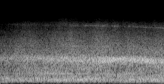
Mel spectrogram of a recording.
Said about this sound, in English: Up next, we have an Ewok on a glider.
